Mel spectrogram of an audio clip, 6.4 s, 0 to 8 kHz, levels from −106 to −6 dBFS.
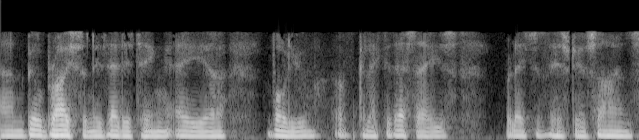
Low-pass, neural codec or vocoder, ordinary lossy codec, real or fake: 7.2 kHz; none; AAC, 16 kbps; real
